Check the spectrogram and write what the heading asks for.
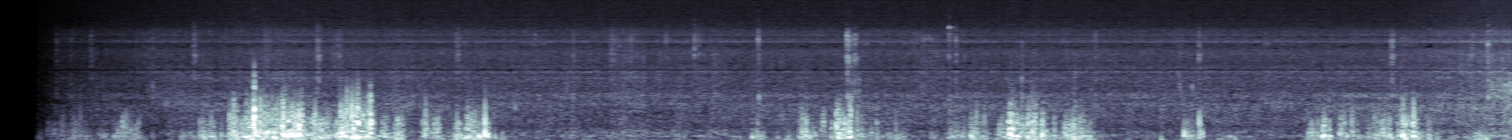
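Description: Faint, irregular footsteps crunching and scuffing on loose rock and gravel, with small clicks of stones knocked underfoot.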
